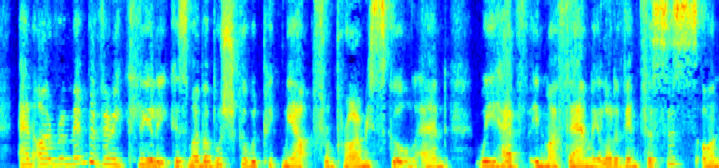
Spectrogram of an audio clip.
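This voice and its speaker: A woman speaks at a moderate pace, somewhat breathy, with ordinary pitch variation. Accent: Australian. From Australia, Sydney's western suburbs. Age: 60s. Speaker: university sustainability education director. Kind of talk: interview. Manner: frequent hesitations and fillers.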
